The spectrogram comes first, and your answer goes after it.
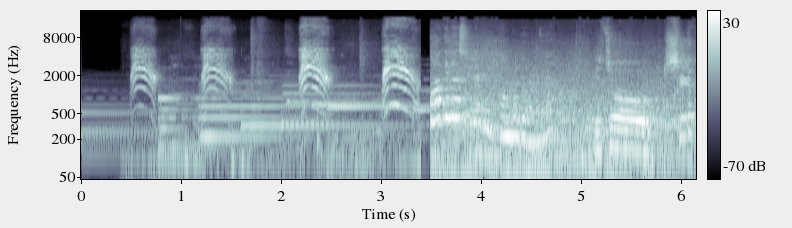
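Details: Kitten trapped inside a dark, narrow pillar in a shopping mall, crying as if begging to be rescued: four loud, arching, harmonic meows about a second apart over soft piano music, followed by people talking and rustling noise.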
